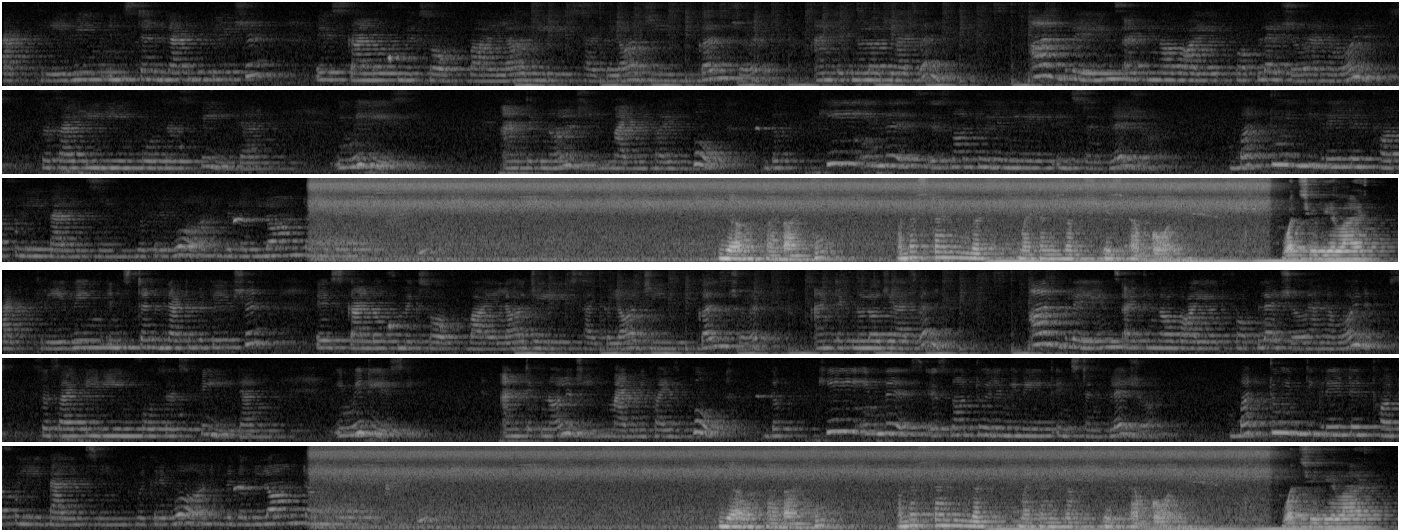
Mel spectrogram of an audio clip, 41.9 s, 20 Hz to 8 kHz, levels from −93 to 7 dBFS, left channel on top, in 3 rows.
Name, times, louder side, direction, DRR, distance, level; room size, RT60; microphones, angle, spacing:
voice 1, 0.0-9.5 10.3-14.0 14.4-18.1 19.0-21.2 21.6-21.8 22.1-25.5 26.2-32.6, right 1 dB, 45° right, 0 dB, 2.3 m, -48 dB
Drum kit, 5.1-10.5, equal, ahead, 1.7 m, -54 dB
sound 1, 31.0-40.6, left 5 dB, 15° left, 0.3 m, -37 dB
voice 2, 35.1-36.3 36.9-41.6, left 3 dB, 50° left, 7 dB, 0.8 m, -32 dB
13.5 x 13.0 x 3.7 m, 1.1 s
head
